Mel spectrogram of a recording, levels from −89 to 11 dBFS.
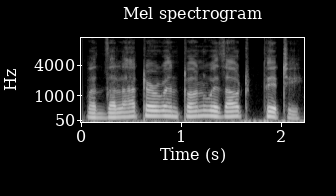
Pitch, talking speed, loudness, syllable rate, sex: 145 Hz, 190 wpm, -14 LUFS, 5.0 syllables/s, male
